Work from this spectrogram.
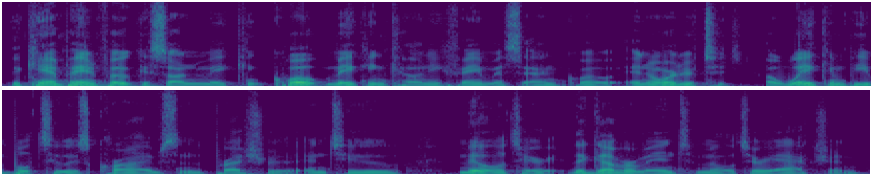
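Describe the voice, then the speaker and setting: A man's voice: fairly low pitch, fast talker, few pauses, a little mellow, no echo. A man presenting a story on a casual podcast, reading from notes and rambling through asides peppered with "like".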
